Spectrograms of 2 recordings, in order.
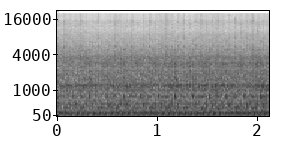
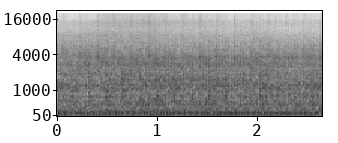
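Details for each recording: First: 4th gen 6.7L Cummins after Airdog 165 lift pump install, once fuel flow to injectors restored; steady, even idle clatter with low constant rumble, no stumbles, sounds healthy. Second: 4th gen 6.7L Cummins, first start after Airdog 165 lift pump install bypassing stock fuel filters; uneven loping idle clatter, owner suspects fuel not yet circulated; no leaks seen.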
